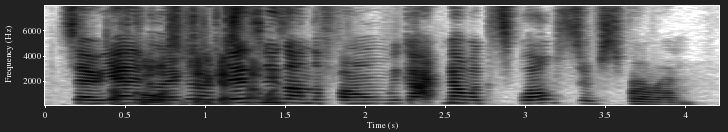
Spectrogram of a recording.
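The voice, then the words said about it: Put-on American accent. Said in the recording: “That's a good American accent.”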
